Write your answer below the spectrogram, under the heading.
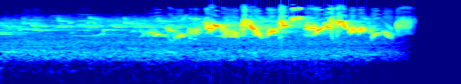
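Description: Garden Warbler giving a fast, bubbling warble of rich, thrush-like notes tumbling up and down without a clear melody, with faint background hiss.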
